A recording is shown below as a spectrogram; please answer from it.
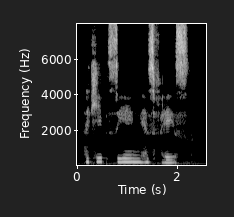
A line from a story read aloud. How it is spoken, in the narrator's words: Zavala murmured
